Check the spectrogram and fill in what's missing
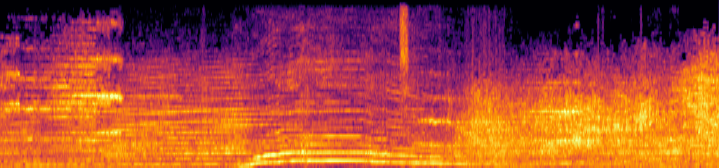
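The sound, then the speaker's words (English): A siren sound effect gives a single loud wail that sweeps sharply upward, holds briefly, then slowly slides back down, layered over a steady droning, rumbling background with no talking. “The the sirens is for the hot take.”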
